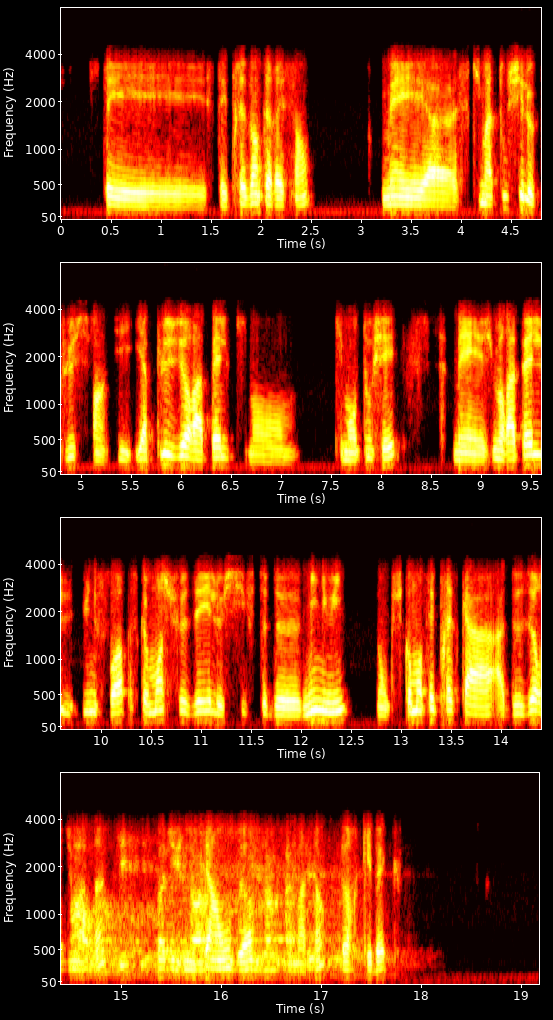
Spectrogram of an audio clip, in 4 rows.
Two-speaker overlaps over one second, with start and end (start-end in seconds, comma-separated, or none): 15.5-17.0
